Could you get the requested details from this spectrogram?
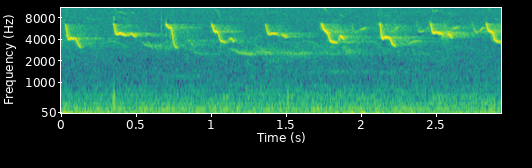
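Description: Common Chiffchaff singing a steady run of high, sharp notes, alternating up and down about three times a second, over faint background hiss.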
